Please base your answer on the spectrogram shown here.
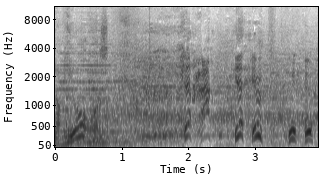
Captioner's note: Wat laughing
